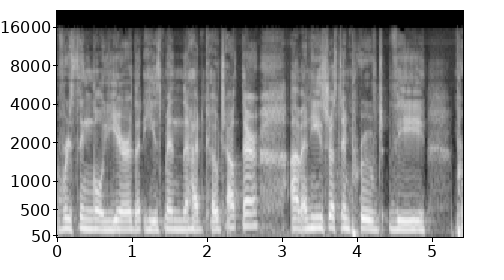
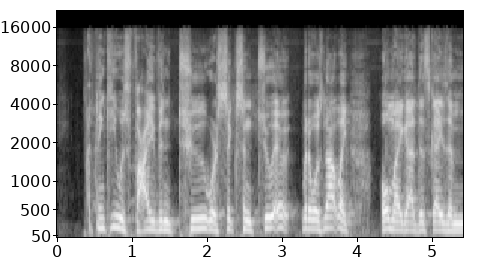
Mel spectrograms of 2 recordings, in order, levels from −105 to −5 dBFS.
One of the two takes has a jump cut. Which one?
second; 1 cut; at 3.3 s

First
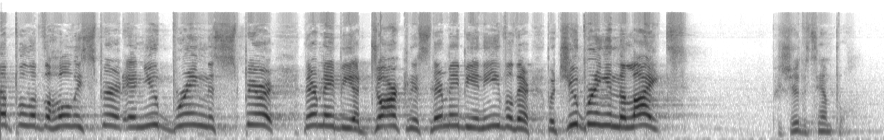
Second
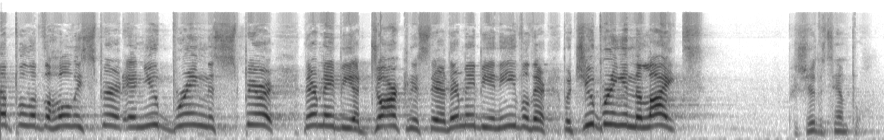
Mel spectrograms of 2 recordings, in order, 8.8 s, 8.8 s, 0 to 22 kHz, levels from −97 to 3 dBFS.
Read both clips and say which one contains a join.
first; 1 cut; at 4.3 s

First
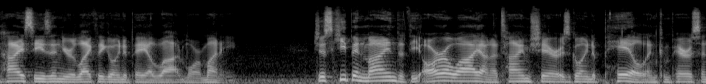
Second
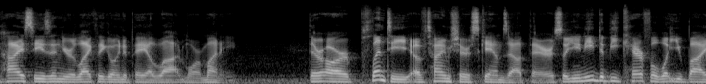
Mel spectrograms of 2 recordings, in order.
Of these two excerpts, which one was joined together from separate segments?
second; 1 cut; at 3.1 s

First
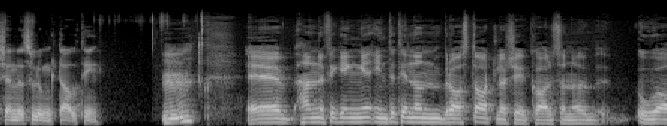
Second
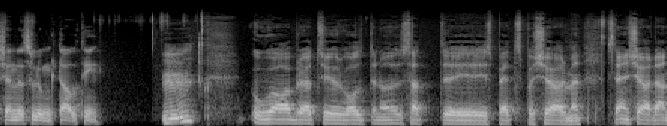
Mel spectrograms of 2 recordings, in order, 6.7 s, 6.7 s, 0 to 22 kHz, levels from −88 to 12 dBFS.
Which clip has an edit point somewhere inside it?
second; 1 cut; at 2.4 s

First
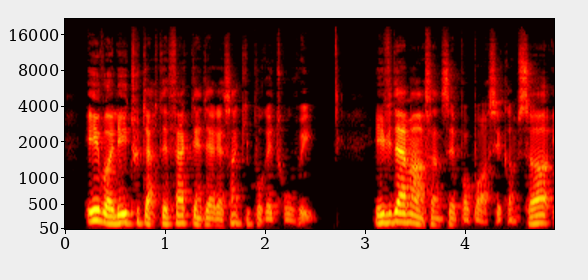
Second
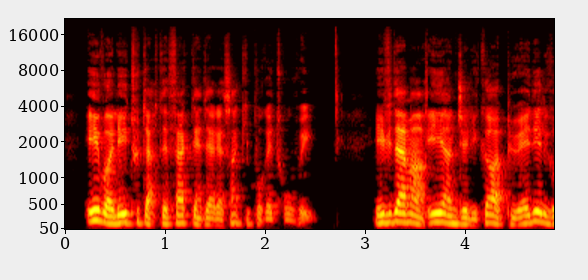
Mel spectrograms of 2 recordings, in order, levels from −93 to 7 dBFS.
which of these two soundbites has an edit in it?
second; 1 cut; at 3.6 s

